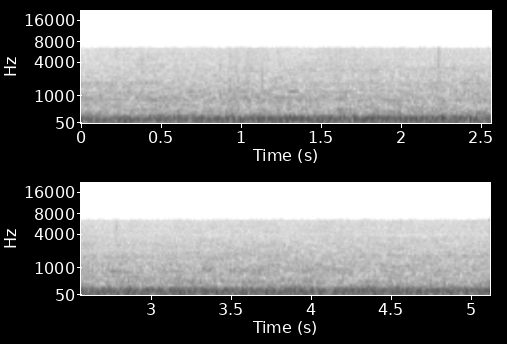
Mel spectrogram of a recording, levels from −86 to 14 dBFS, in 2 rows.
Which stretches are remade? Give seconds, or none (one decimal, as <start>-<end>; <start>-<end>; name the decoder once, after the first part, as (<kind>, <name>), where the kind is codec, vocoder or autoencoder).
2.6-3.2 (codec, DAC)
